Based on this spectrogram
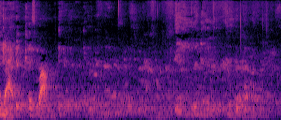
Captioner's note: audience mumbling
